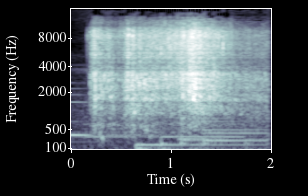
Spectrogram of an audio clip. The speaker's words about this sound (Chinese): 春天来了，青蛙妈妈从冬眠中睡醒了。它跳进池塘，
